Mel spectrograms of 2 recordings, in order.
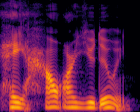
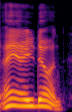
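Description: First: It is a slow, caring, sincere question. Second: It is a quick, casual passing greeting.

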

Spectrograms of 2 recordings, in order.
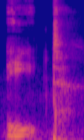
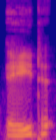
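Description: First: The T at the end of eight is clearly pronounced. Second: The T at the end of eight is dropped. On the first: It takes more effort to say. "you say the T in 8" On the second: It takes less effort to say. "I'm trying to save energy"

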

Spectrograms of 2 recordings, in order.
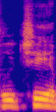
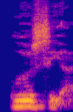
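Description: First: The name is said the common English way. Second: The name is said the Portuguese way. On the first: The speaker calls it wrong. "Most people know her as Lucia" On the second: The speaker calls it right. "the correct Portuguese pronunciation is Lucia"

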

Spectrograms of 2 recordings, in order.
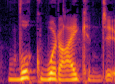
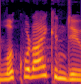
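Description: First: It is said in a menacing, threatening tone. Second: It is said in a light, playful tone. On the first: It is a threat. "It was a threat" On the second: It is just showing off. "showing his power to Sean as like a, hey, here"

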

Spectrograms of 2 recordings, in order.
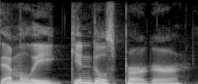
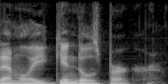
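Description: First: The surname is said with a p sound. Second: The surname is said with a b sound. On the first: The speaker calls it right. "So it's Emily Gindelsberger" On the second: The speaker calls it wrong. "not Emily Gindelsberger"

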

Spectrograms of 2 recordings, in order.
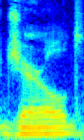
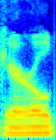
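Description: First: The name starts with a soft G sound. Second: The name starts with a hard G sound. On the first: This is not how the speaker's name is said. The speaker calls it wrong. "not Gerald" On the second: This is the speaker's actual name. The speaker calls it right. "I have a hard G"

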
